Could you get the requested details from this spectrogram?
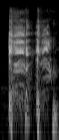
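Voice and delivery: short dry cough. Real, not acted. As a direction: cough once, mid-thought. Cough interrupts the sentence.

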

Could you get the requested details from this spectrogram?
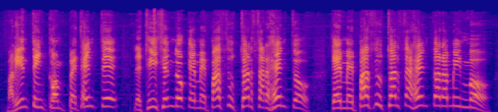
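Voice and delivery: high, loud, slow barking general; angry general. Retold or imitated. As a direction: order him about, furious and high. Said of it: "le contestó el general".

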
